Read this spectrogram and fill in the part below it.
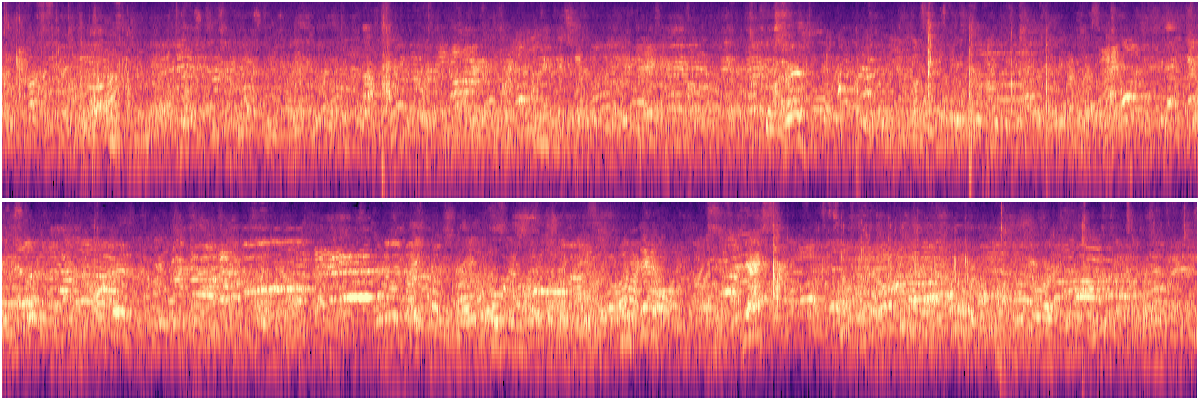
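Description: Young women shout to each other outdoors, some way off.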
